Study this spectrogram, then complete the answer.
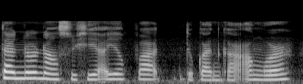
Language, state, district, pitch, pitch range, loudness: Ao, Nagaland, Kohima, 230 Hz, 220-250 Hz, -17 LUFS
